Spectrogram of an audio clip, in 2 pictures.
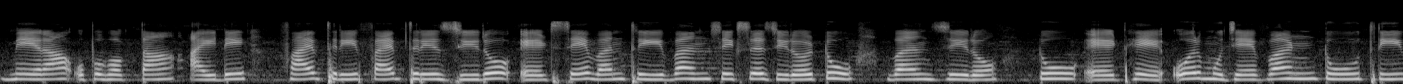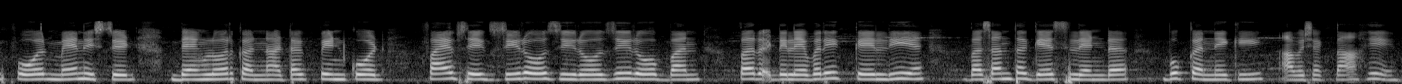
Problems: none marked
